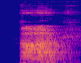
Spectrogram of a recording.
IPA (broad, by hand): ɑːr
